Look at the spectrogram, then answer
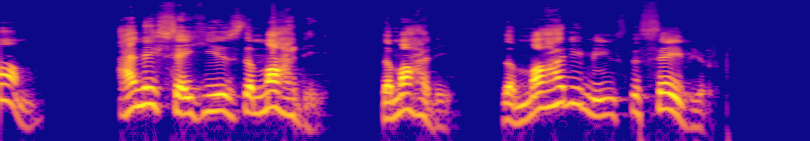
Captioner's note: chalk tapping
